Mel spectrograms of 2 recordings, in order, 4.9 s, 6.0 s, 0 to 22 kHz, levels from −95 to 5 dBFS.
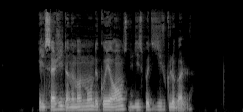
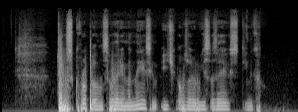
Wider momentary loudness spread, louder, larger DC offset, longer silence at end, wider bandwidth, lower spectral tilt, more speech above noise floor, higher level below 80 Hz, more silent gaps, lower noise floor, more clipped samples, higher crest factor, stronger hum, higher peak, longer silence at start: second, 11 LU vs 16 LU; second, -34 LUFS vs -23 LUFS; neither; first, 1.05 s vs 0.75 s; about the same, 15.5 kHz vs 15 kHz; about the same, -4.5 dB/octave vs -5.5 dB/octave; first, over 57 dB vs 32 dB; second, -66 dBFS vs -36 dBFS; neither; first, under -90 dBFS vs -56 dBFS; neither; about the same, 20 dB vs 22 dB; neither; second, -16 dBFS vs -2 dBFS; first, 0.8 s vs 0.35 s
